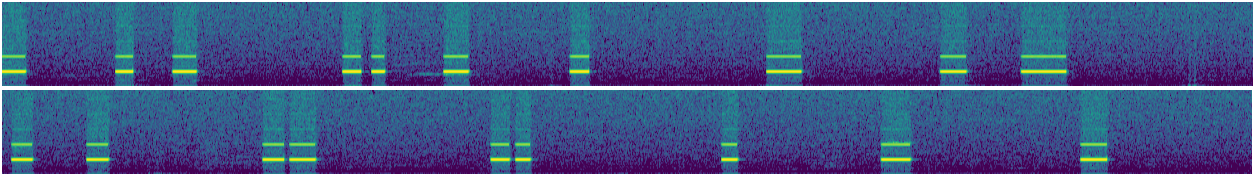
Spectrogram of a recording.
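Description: Multimeter continuity beeper sounding in short beeps of one steady high tone, about nineteen at irregular intervals, some longer than others, as the probe is touched pin by pin along a graphics card's PCIe edge connector. Each beep marks a pin that reads as connected while the lines are checked for an open, dead one.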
